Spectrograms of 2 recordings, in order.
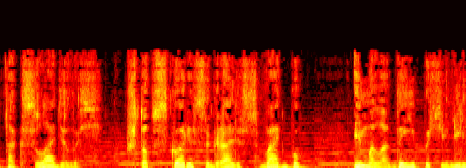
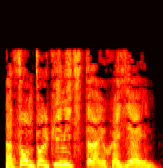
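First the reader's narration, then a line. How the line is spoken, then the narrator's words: Joyful exclamation. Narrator (Russian): Обрадованно воскликнул он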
